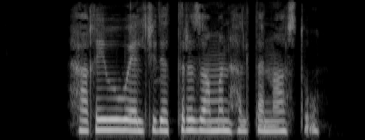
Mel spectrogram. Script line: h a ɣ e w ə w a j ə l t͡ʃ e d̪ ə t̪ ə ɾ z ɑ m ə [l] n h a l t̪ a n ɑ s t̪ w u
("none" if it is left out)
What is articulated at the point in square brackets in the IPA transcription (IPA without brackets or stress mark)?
none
